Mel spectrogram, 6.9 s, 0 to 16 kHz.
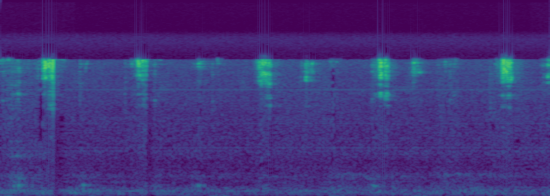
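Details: Young Carolina wrens give brief, thin, high pi-zeet notes, about one every second or so, some fainter, over a soft hiss. From about 14 days after hatching, this call keeps fledglings together and tells parents where they are.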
